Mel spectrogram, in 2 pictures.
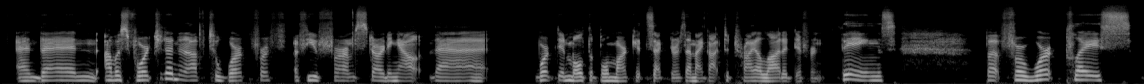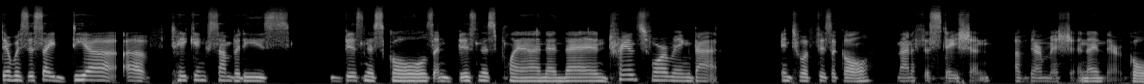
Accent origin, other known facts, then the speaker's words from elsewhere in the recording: New York, United States; I'm from New York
